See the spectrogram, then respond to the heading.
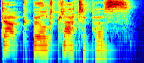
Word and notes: duck-billed platypus: British English

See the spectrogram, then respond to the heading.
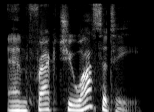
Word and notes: anfractuosity: British English

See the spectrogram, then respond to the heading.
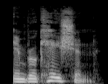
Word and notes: embrocation: American English

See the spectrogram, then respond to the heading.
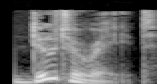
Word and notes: deuterate: British English

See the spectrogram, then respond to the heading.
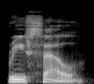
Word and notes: resell: British English

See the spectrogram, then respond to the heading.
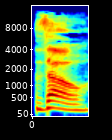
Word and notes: though: American English

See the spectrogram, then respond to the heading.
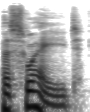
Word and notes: persuade: British English

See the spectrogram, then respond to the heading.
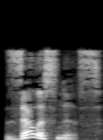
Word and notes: zealousness: British English

